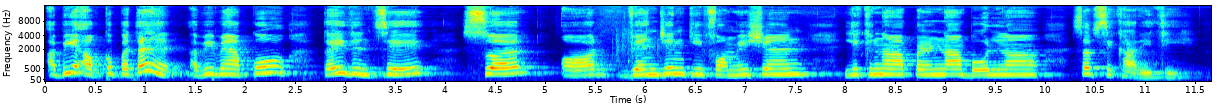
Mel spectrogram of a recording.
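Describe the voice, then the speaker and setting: Woman, Hindi teacher for small kids, patient, repeats syllables, unhurried delivery, mellow tone. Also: fairly high pitch. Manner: patient, drills syllables by repeating them, coaxes children to answer. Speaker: Hindi teacher for young children. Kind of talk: slow, patient classroom lesson for kids.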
